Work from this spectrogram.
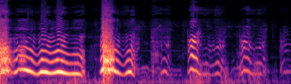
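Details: Whippet giving bursts of tonal, wavering whining yips. A long warbling cry opens, then shorter rising-and-falling yelps follow in separate bursts across four seconds, with little else audible.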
